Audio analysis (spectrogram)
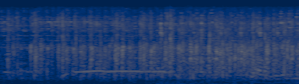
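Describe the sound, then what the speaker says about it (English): Crowd applause for graduating seniors at a women's college softball championship game, a continuous patter of clapping from spectators in the stands, fairly distant and even, lasting the whole moment with a faint voice underneath. "Round of applause there for all the graduating seniors"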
